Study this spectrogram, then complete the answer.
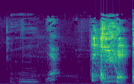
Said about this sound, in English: Yeah. Sorry, I have to clear my throat.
